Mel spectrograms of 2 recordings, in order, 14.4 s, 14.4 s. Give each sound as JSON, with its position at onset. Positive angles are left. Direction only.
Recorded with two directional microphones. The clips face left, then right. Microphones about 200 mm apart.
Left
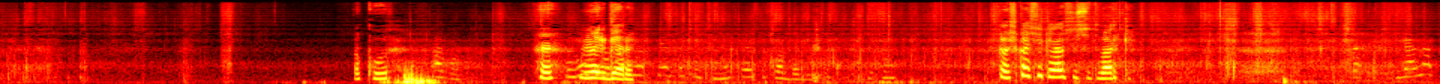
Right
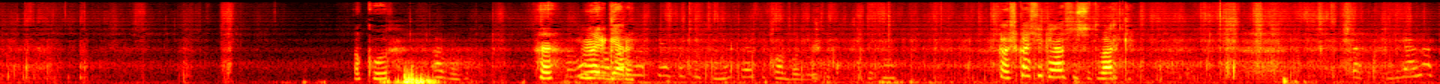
{"t": 3.5, "sound": "speech", "side_deg": 30}
{"t": 5.3, "sound": "a woman's voice", "side_deg": 25}
{"t": 9.9, "sound": "a woman's voice", "side_deg": 40}
{"t": 10.7, "sound": "a woman's voice", "side_deg": 30}
{"t": 12.2, "sound": "walk", "side_deg": -10}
